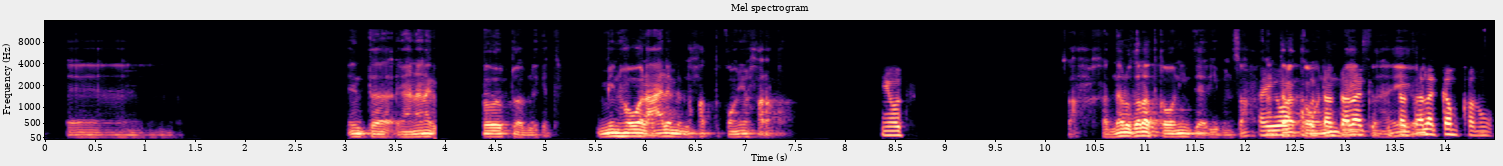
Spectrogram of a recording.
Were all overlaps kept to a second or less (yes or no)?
no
